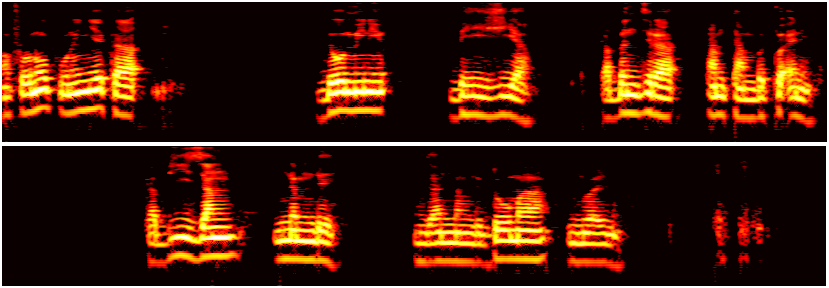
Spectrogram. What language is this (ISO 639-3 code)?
dag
